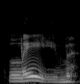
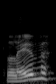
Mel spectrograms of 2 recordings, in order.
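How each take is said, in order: First: Live said as leave, LEEV; long vowel. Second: Live as short LIV, rising; short vowel. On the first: Teacher contrasting vowels for students, live said as long leave. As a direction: lengthen live to leave, lower. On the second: Teacher contrasting vowels for students, live as short LIV. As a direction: keep live clipped and tune up. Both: Shown as a demonstration. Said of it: "소리가 길어져야 돼요".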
